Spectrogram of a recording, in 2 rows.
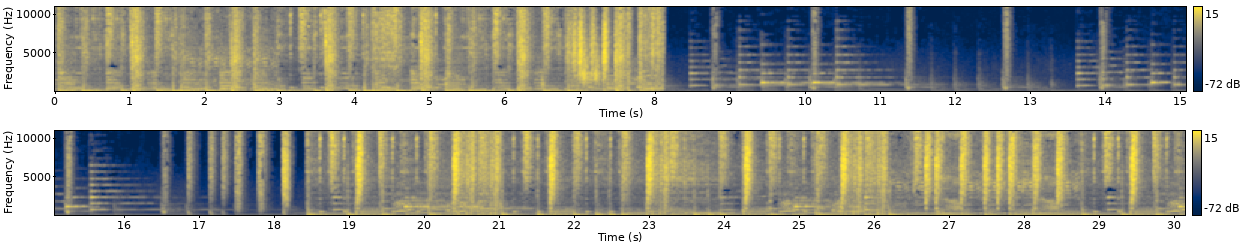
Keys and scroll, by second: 11.9 KP_3, 12.7 z, 17.2 z, 24.9 z, 27.4 z.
